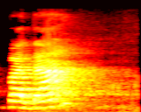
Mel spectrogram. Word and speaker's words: вода: En la palabra вода pasa lo mismo. La vocal A es tónica y se pronuncia de una manera normal. Y la vocal O se pronuncia más como una A breve.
